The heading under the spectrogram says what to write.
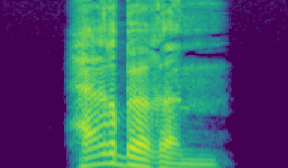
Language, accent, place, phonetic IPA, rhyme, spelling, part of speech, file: German, Germany, Berlin, [ˈhɛʁbəʁəm], -ɛʁbəʁəm, herberem, adjective, De-herberem.ogg
- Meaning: strong dative masculine/neuter singular comparative degree of herb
